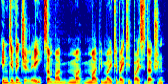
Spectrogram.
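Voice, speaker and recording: Low-pitched man running a tabletop game. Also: very animated. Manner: measured, detailed explaining. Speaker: game master. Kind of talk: explaining tabletop game rules and lore.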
